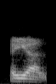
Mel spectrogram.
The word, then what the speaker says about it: Eyal: And your name, let's see, Eyal. Did I say it right? Eyal, yes.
